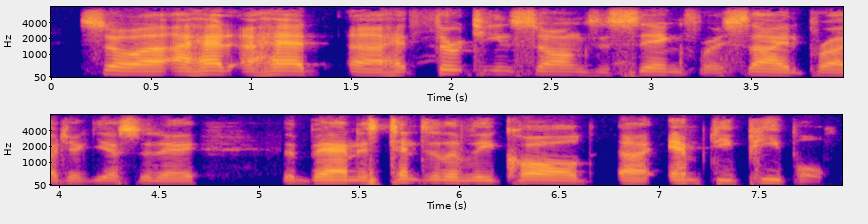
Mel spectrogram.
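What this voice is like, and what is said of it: Hoarse, froggy voice. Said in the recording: “you're going to have to excuse my I'm hoarse. I got a frog in my throat”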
